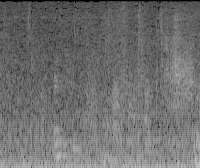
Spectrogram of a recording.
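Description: Quiet room tone: a steady low hum with faint rustling near the end.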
